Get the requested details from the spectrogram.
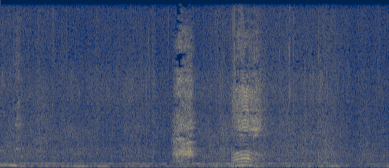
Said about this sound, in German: Es hat funktioniert. Sie schwärmen zurück in den Bienenkorb.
